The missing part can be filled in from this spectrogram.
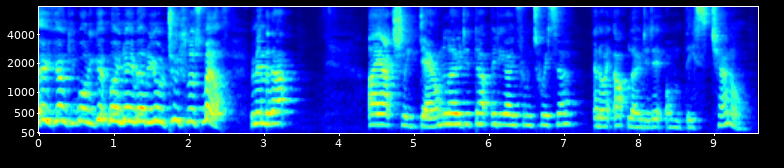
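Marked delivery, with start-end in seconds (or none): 0.0-2.6 put-on high, menacing kidnapper voice. Recalling an attack on Yankee Wally in a video, imitating Piglet's kidnapper voice. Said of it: "Piglet did the kidnapper voice".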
